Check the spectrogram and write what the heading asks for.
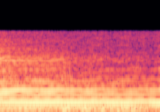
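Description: Live blues-rock band holding one chord, electric guitars ringing at a steady pitch over a low rumbling drum roll: the closing chord of the song.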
